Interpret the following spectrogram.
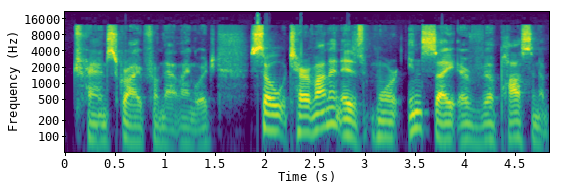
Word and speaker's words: Theravada: Theravada.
